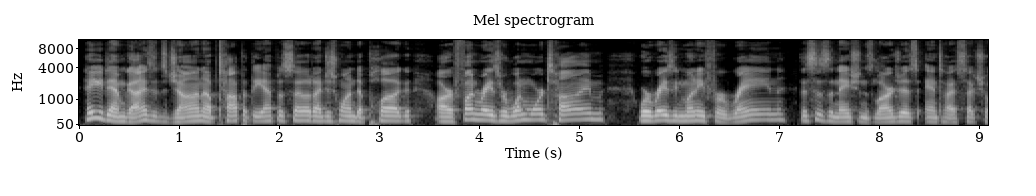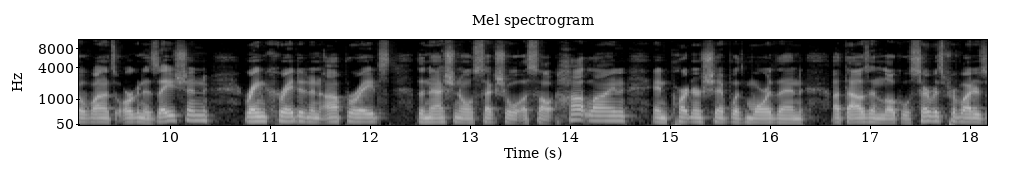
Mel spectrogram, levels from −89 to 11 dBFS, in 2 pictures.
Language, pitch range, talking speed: English, 115-150 Hz, 180 wpm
